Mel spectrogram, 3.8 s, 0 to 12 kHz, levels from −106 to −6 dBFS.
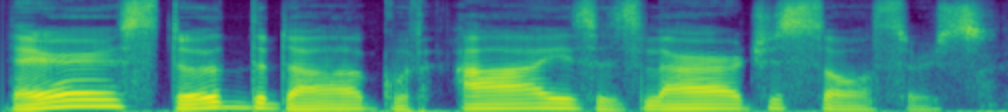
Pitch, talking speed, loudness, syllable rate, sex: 130 Hz, 160 wpm, -16 LUFS, 3.6 syllables/s, male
